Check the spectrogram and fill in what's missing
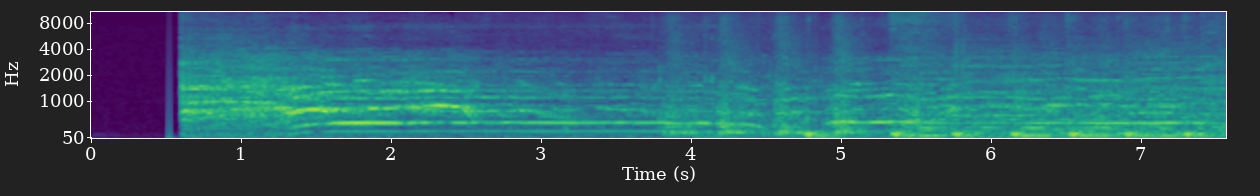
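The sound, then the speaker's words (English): A crowd roars with loud, sustained booing and jeering at Willard, and a few seconds in a band kicks in, its steady tones and beat rising under the lingering crowd noise. “The fact that the booing right into the band starting up is just so great.”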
